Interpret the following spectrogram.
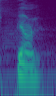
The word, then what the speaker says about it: Bjorn: No, you're saying it wrong. It's Bjorn.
